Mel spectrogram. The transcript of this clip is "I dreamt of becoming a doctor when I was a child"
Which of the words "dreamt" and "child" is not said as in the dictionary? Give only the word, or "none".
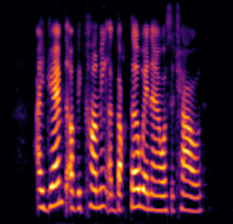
none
